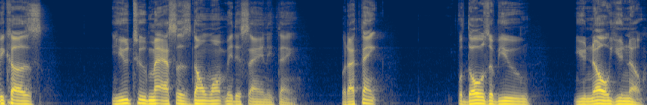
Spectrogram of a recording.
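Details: Adult man speaking; plain speech.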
